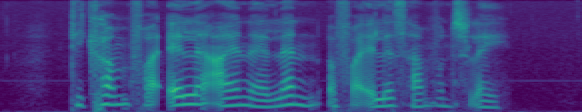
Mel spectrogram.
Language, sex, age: Danish, female, 25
